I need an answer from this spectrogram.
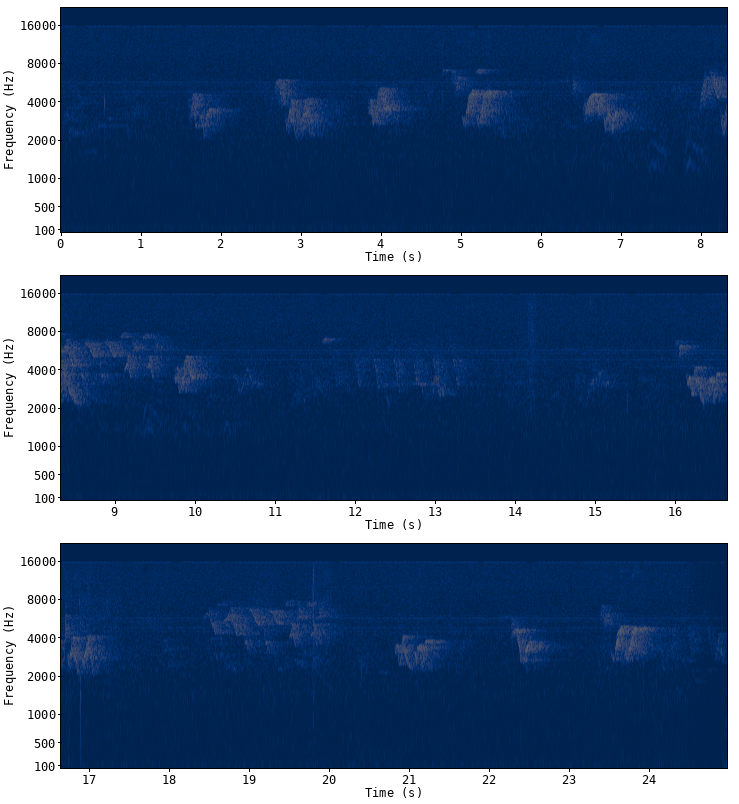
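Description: Birds chirping in short, high bursts about once a second, with a lull of several seconds midway, over a faint steady low hum.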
